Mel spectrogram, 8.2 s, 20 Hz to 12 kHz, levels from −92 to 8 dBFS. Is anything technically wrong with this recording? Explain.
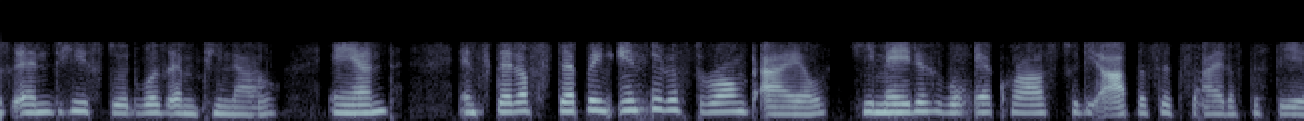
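Yes. The whole clip carries Speex codec damage, plainly audible. At about 11 kbps this CELP coder has little room for the excitation, so the speech sounds hoarse and grainy, with a noisy texture. Unlike MP3-style swirling, the roughness sits in the voicing itself, not in smeared high frequencies.

There is also VoIP packet loss concealed by the speech codec at 1.55–1.66 s, 3.97–4.09 s, 5.97–6.14 s and 7.47–7.67 s. The decoder kept extrapolating its last pitch and filter for roughly 60, 100, 120 and 40 ms of missing audio, fitting runs of 20 ms frames. Each gap becomes a fading buzzy tone or coloured noise rather than a silent dropout or click, and the voice stays weak briefly after recovery.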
